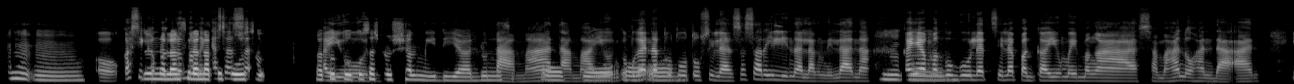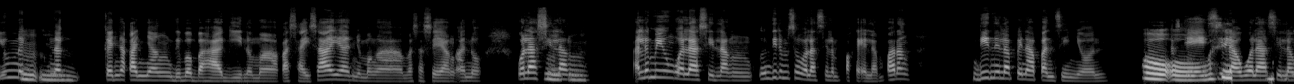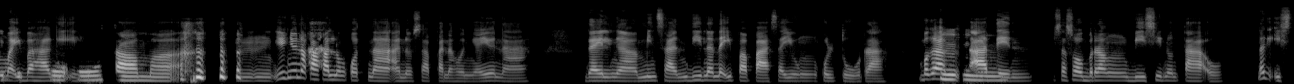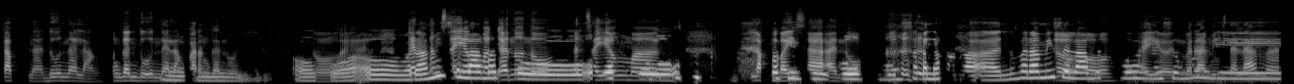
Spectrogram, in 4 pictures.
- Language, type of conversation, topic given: Filipino, unstructured, Ano ang papel ng pamilya sa paghubog ng ating kultura?
- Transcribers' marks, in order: static; unintelligible speech; chuckle; other background noise; distorted speech; chuckle; chuckle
